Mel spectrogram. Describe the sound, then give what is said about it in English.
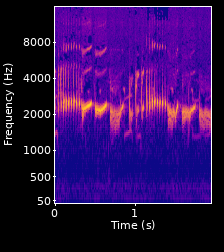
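A short-billed dowitcher's breeding song: a rapid bubbling trill, a fast series of clear, high warbling notes with brief pauses between bursts. The bird calls in flight as it glides earthward from about 150 feet with its beak open. Loud, with no other sounds around it. “You can hear their bubbling and trilling from up to a quarter mile away.”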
